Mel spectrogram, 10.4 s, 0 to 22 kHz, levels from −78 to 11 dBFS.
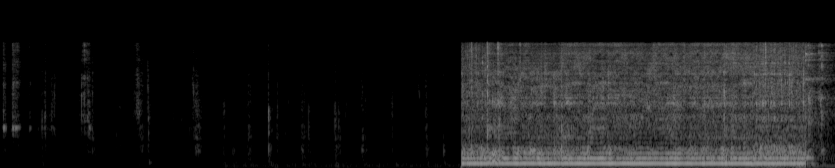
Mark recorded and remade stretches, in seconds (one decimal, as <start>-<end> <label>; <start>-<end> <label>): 0.0-6.1 recorded; 6.1-9.4 remade; 9.4-10.4 recorded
